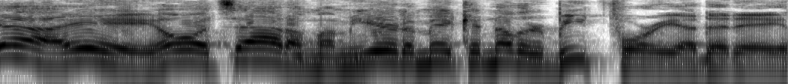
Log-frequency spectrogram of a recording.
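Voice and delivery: Wisconsin way of talking. A music producer shows how he should have sounded in his videos, Wisconsin accent. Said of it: "that's how my people talk up in Wisconsin".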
